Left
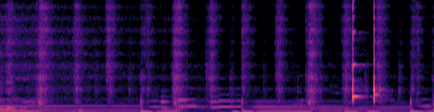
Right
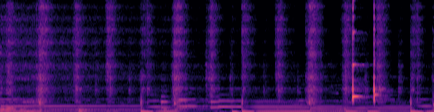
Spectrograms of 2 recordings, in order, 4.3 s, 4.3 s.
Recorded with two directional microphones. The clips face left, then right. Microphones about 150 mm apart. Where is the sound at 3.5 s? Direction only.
75° left (ahead or behind).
